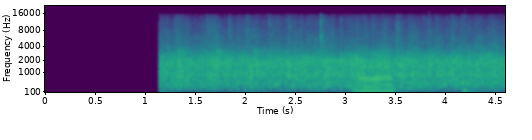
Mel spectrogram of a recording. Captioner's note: audience clapping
